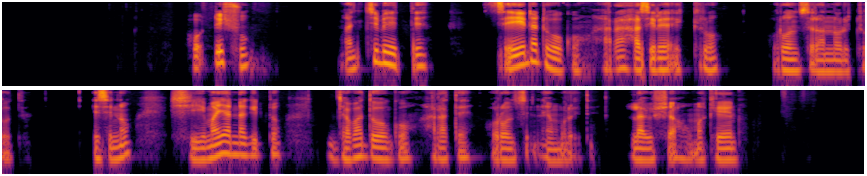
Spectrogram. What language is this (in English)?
Sidamo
